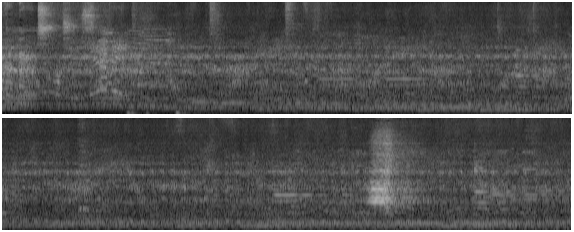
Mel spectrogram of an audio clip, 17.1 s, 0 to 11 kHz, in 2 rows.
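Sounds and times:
rock band playing quietly: 0:01.7 - 0:17.0
loud pitched cry: 0:14.0 - 0:14.8.

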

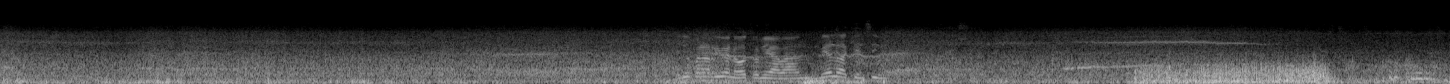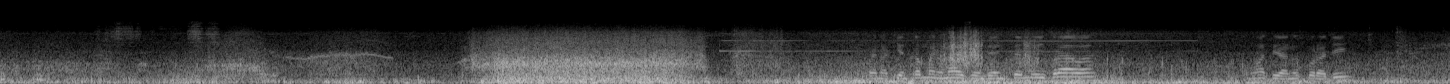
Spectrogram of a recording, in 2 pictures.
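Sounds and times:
wind rushing over microphone: 0:00.0 - 0:29.0.

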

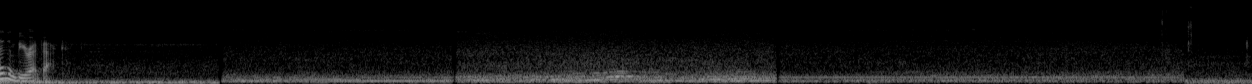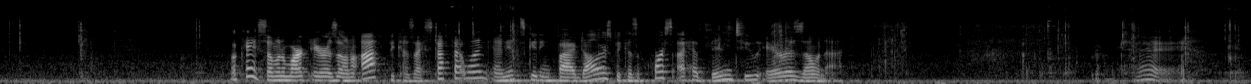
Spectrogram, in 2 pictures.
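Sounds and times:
low engine-like hum: 0:00.0 - 0:21.9.

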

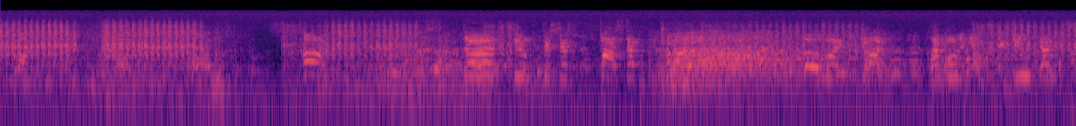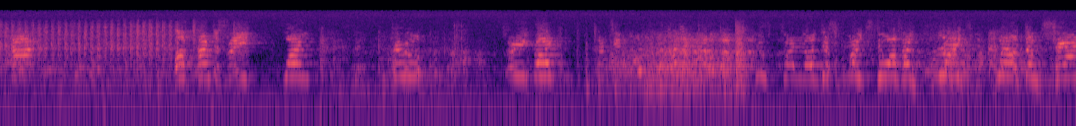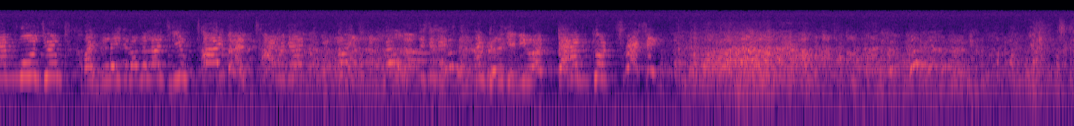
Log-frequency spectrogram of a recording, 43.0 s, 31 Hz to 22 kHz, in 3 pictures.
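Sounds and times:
fast even rattle: 0:00.0 - 0:03.0, 0:03.7 - 0:07.6, 0:09.4 - 0:11.8, 0:12.5 - 0:17.2
man talking: 0:02.5 - 0:04.4, 0:05.2 - 0:09.3, 0:10.7 - 0:15.0, 0:16.7 - 0:20.1, 0:21.0 - 0:37.6
man exclaiming: 0:04.0 - 0:04.5, 0:06.2 - 0:09.2, 0:10.7 - 0:14.9, 0:16.7 - 0:18.6, 0:19.5 - 0:20.0, 0:23.4 - 0:33.4.

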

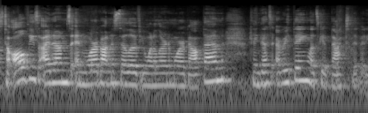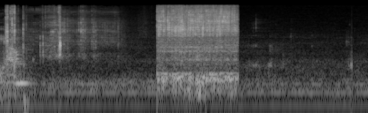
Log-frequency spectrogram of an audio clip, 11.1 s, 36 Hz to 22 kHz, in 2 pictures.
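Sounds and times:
kitchen faucet running: 0:07.9 - 0:09.1.

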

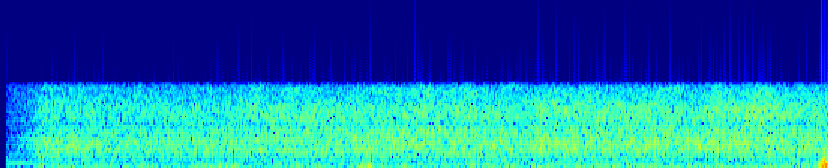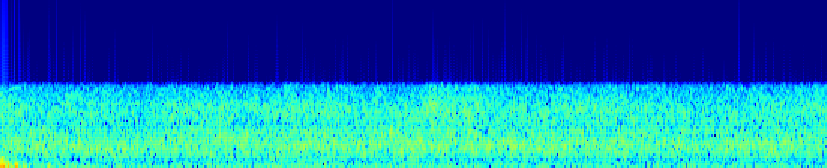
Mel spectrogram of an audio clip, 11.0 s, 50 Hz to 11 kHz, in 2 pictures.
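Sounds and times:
faint low rumbling: 0:00.0 - 0:07.2
steady hiss: 0:00.1 - 0:11.0.

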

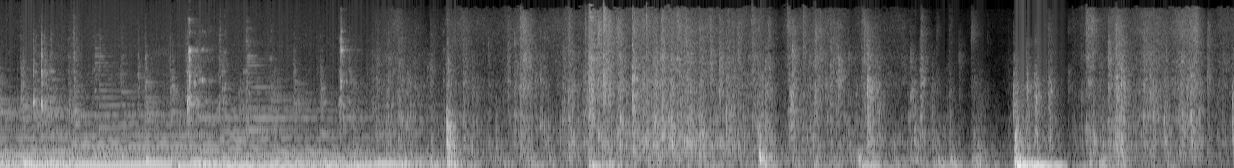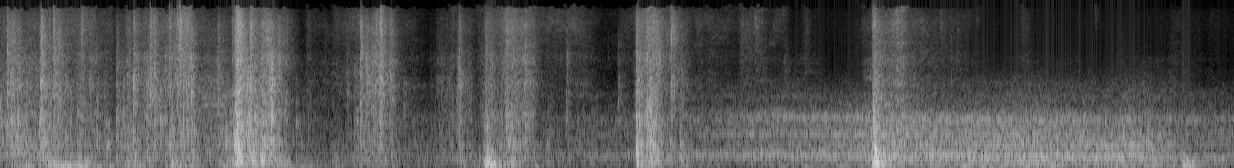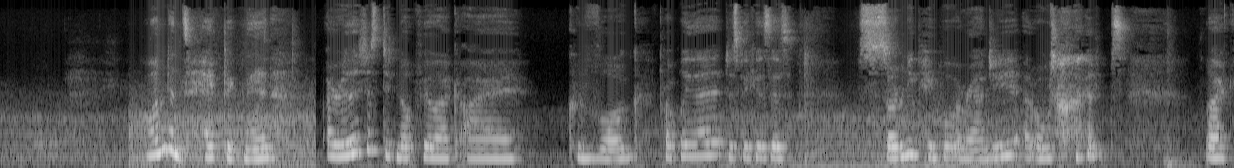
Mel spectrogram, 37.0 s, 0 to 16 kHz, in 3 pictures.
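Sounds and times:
shopping bags rustling: 0:03.8 - 0:09.3, 0:10.7 - 0:19.7
steady low rumble: 0:17.8 - 0:27.9, 0:30.0 - 0:36.8.

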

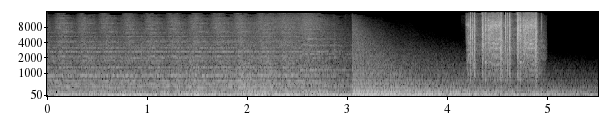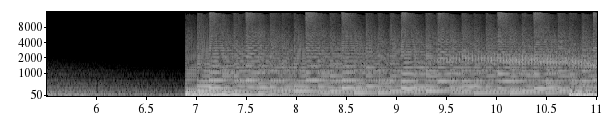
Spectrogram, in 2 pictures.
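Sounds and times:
camera shutter clicks: 0:04.2 - 0:05.0.

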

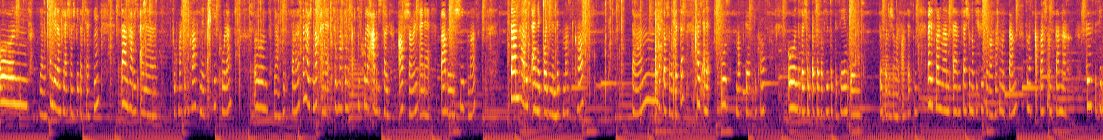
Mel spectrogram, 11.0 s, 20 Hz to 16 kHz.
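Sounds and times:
bouncy background music: 0:00.0 - 0:11.0.

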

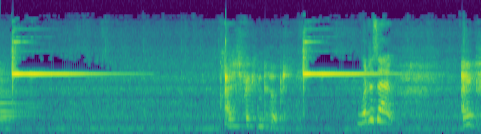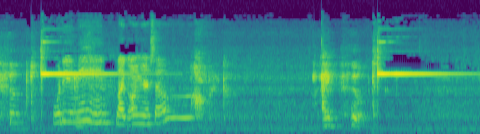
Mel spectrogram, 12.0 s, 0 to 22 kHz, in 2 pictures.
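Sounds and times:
bell-like ding: 0:00.0 - 0:01.7, 0:06.6 - 0:07.6.

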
